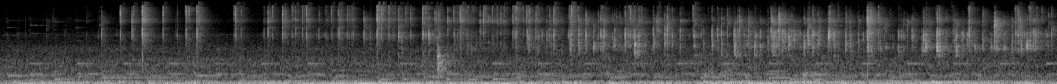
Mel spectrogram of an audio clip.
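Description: Mustard seeds pop and crackle in hot oil while tempering coconut chutney, a dense run of sharp little snaps over a steady sizzle, close and continuous.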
